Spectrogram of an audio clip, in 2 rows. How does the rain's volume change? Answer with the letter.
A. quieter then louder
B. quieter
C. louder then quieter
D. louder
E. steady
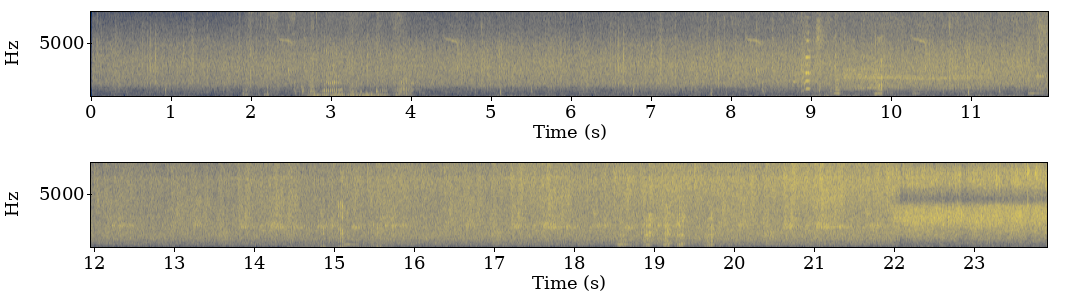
D.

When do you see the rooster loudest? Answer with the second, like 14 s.
10 s.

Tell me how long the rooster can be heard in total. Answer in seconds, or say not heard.
2 s.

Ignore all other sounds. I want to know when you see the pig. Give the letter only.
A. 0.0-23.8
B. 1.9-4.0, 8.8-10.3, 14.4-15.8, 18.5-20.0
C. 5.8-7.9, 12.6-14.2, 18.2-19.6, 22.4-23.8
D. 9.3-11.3
B.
